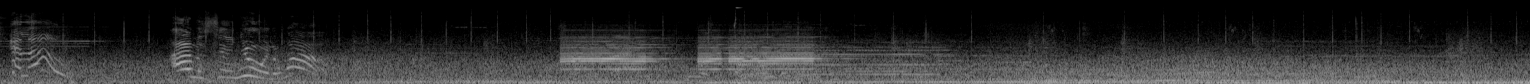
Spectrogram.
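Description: Footsteps in high heels tap quickly on pavement.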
